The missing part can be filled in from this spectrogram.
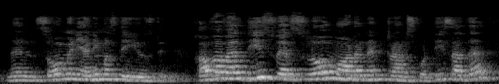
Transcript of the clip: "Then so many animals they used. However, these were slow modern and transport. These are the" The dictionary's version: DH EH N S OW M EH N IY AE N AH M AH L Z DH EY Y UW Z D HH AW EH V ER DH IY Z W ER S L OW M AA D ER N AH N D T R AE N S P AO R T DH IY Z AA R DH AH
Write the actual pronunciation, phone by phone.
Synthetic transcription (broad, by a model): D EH N S OW M EH N IY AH N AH M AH L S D EY Y UW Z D HH AW EH V ER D IY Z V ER S L OW M AA D ER N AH N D T R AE N S P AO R T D IY S AA R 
